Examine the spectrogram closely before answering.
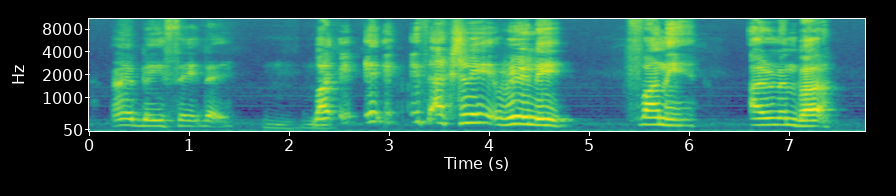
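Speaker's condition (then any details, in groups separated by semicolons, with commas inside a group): Cerebral palsy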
